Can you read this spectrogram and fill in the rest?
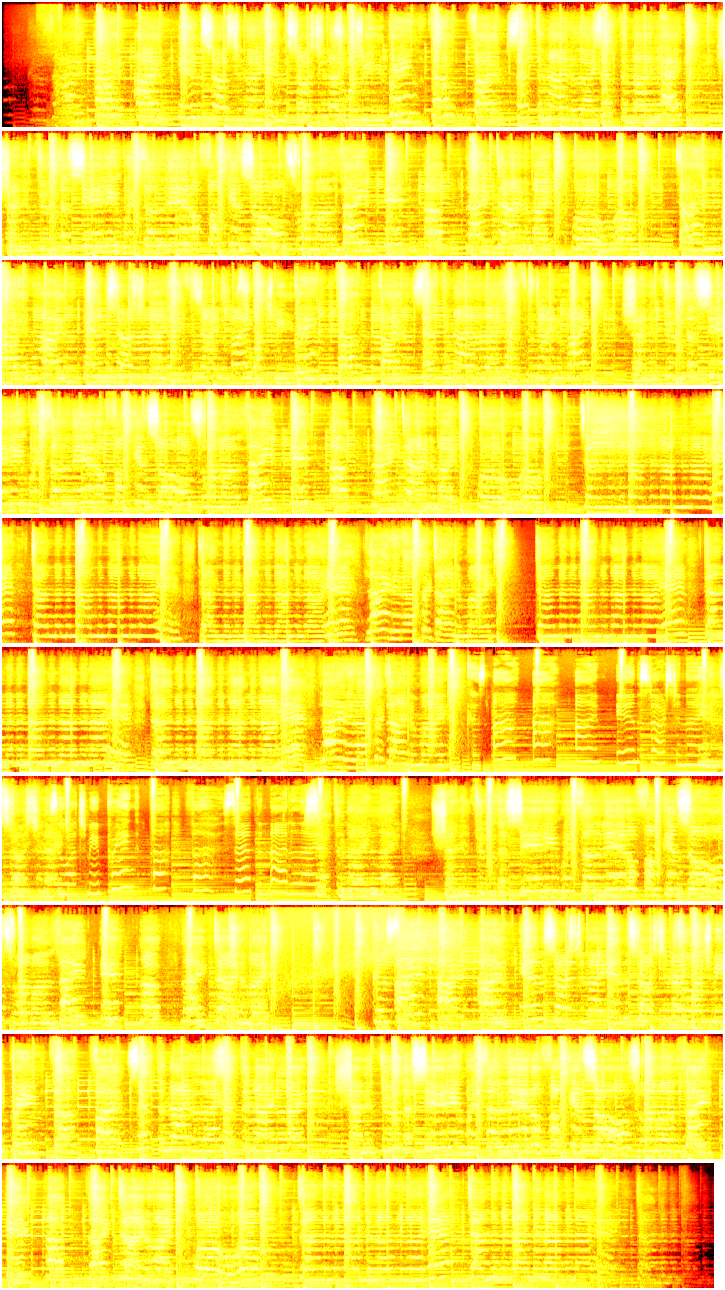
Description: Choral Recent Pop Hits
keep the retro-Disco sound
Voicing
SATB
